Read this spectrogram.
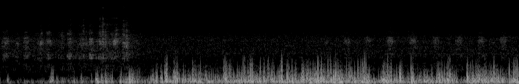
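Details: Amber, an American Bully giving birth for the first time on the 56th day of pregnancy, pants rapidly and unevenly. A soft start leads into continuous, loud, breathy bursts of several breaths per second.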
